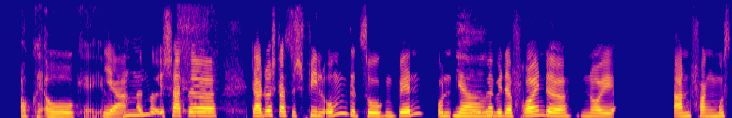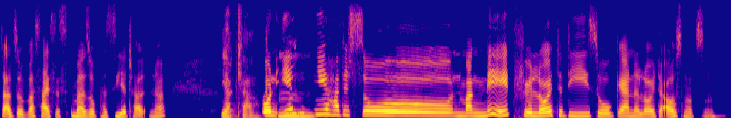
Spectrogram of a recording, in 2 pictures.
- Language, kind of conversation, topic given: German, unstructured, Welche wichtige Lektion hast du aus einem Fehler gelernt?
- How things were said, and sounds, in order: static; other background noise; drawn out: "so"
